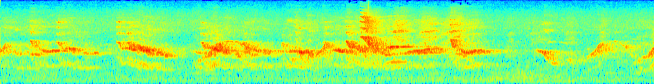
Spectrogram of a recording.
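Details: Currawong on a balcony singing gurgling, looping whistles that rise and fall, phrases roughly every second, with a few harsher notes mixed in.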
